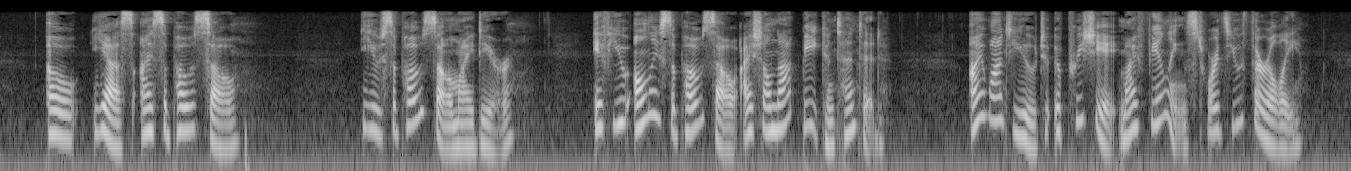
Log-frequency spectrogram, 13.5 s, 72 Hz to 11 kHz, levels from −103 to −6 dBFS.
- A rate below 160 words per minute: Yes, slow, 135 wpm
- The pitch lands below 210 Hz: No, high, 235 Hz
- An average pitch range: No, wide, 8.2 semitones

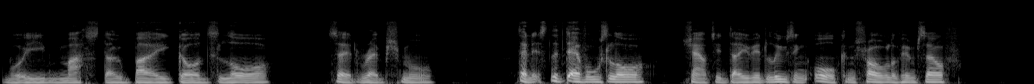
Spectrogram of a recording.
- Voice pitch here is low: Yes, very low, 95 Hz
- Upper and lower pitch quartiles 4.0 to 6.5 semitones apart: No, average, 3.4 semitones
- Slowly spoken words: Yes, slow, 120 wpm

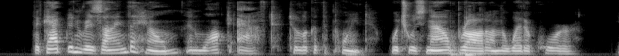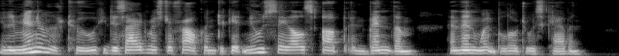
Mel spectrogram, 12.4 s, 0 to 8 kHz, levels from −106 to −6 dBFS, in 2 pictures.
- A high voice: No, medium, 155 Hz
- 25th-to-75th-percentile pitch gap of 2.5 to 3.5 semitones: Yes, average, 2.8 semitones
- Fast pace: Yes, fast, 220 wpm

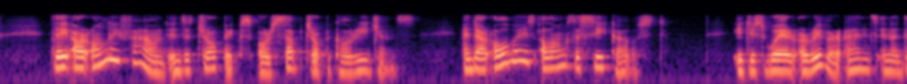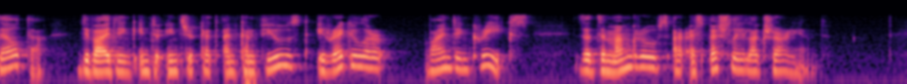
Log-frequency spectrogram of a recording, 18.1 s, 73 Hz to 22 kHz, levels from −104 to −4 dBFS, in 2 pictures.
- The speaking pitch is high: Yes, high, 195 Hz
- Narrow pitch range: No, average, 4.8 semitones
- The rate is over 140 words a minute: No, slow, 135 wpm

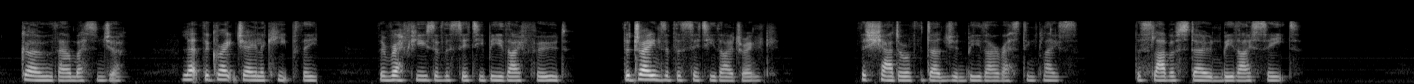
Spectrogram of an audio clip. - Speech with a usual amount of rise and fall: No, narrow, 1.3 semitones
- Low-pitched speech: No, high, 190 Hz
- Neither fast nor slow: Yes, average, 170 wpm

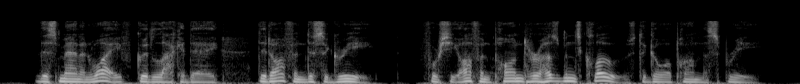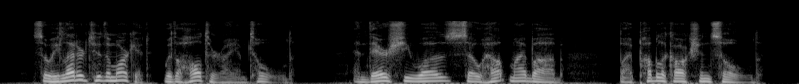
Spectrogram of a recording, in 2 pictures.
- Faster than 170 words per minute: Yes, average, 180 wpm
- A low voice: Yes, low, 125 Hz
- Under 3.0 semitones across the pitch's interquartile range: No, average, 5.2 semitones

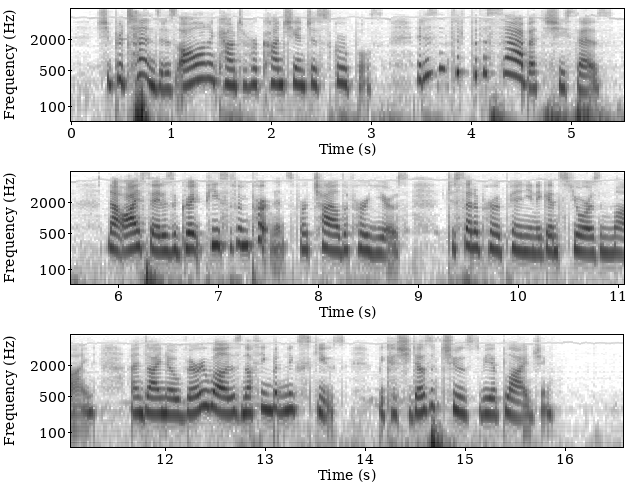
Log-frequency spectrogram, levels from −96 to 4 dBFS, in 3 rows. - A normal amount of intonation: Yes, average, 3.4 semitones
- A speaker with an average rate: No, fast, 220 wpm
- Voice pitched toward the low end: No, very high, 255 Hz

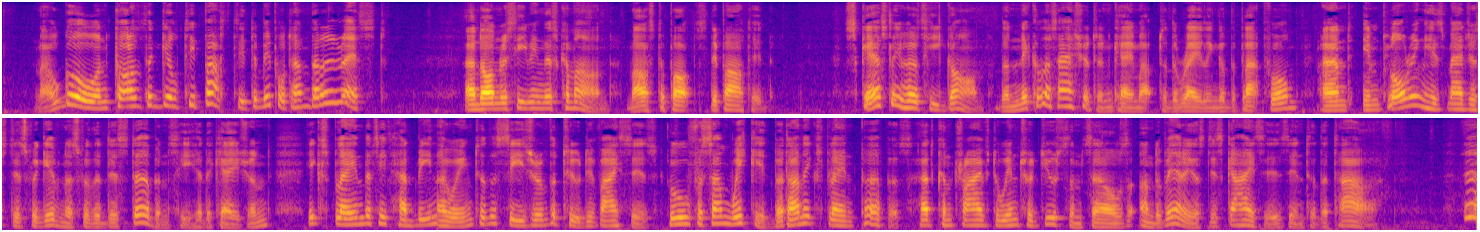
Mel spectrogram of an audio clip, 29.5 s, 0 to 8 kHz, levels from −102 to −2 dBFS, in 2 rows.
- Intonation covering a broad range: Yes, wide, 6.4 semitones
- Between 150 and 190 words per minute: Yes, average, 155 wpm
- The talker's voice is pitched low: No, medium, 150 Hz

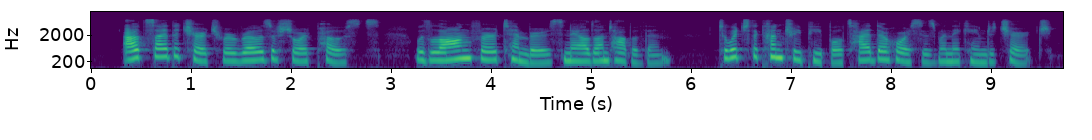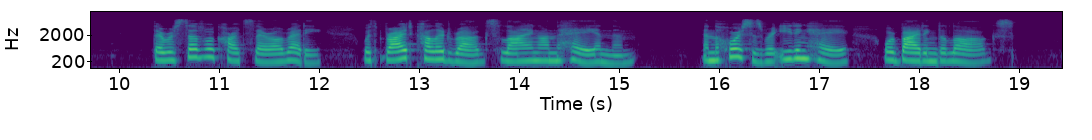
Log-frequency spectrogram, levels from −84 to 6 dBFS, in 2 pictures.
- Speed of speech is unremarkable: Yes, average, 180 wpm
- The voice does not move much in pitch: No, average, 3.4 semitones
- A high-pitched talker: Yes, high, 220 Hz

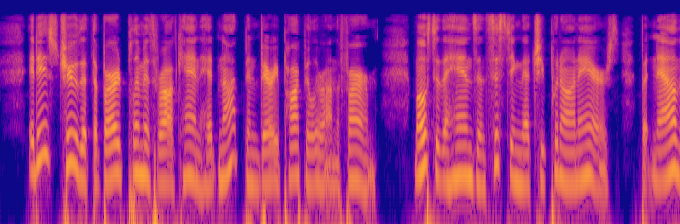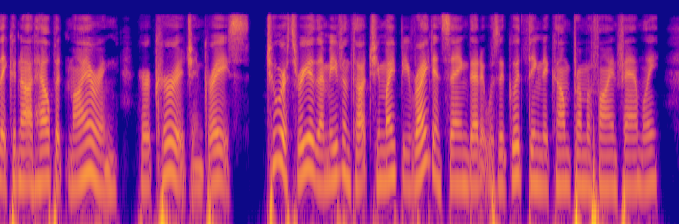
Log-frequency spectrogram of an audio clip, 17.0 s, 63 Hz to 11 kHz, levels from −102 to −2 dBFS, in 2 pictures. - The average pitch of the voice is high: No, medium, 175 Hz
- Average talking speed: No, fast, 220 wpm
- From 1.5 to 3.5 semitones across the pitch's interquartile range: Yes, average, 3.2 semitones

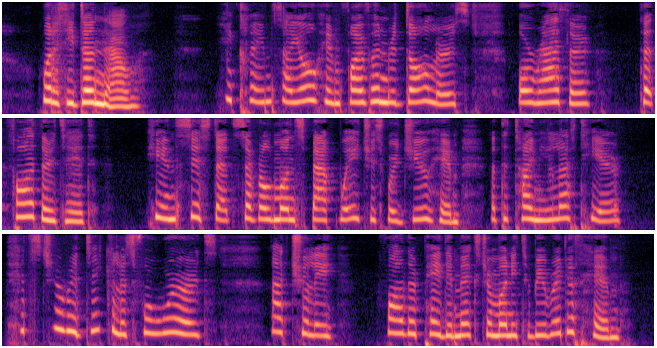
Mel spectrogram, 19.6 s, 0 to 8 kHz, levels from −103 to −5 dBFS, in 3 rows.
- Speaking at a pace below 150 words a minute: No, average, 155 wpm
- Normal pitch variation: Yes, average, 3.3 semitones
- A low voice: No, very high, 310 Hz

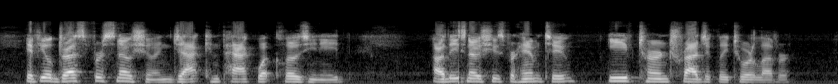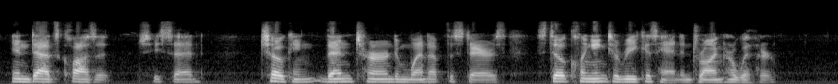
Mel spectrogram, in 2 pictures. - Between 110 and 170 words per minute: No, average, 180 wpm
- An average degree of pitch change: Yes, average, 3.0 semitones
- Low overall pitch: Yes, low, 125 Hz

